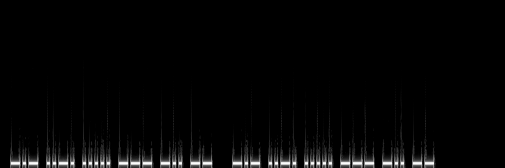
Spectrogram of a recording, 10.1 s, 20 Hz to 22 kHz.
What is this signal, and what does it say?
Morse code, heard as a keyed tone, about 20 wpm, 700 Hz. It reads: KF5ODM KF5ODM
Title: USA Call Signs Repeated 3x 20wpm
